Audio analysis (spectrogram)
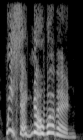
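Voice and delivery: slow, high mock shout; protesting guy. Guy objects to mom at guys' day, indignant shout. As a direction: loudly lay down the house rule, hammed-up. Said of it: "And then the guy's like".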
